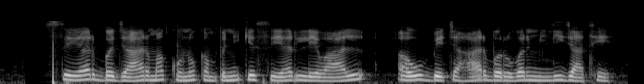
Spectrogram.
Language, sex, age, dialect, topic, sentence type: Chhattisgarhi, female, 18-24, Western/Budati/Khatahi, banking, statement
